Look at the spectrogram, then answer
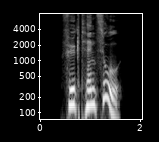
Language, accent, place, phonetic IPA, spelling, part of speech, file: German, Germany, Berlin, [ˌfyːkt hɪnˈt͡suː], fügt hinzu, verb, De-fügt hinzu.ogg
- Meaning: inflection of hinzufügen: 1. third-person singular present 2. second-person plural present 3. plural imperative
